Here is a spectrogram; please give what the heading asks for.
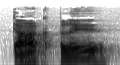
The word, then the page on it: dark blue: American English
